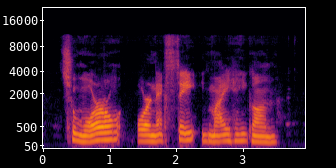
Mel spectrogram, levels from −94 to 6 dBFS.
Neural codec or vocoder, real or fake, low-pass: vocoder, 44.1 kHz, 128 mel bands, Pupu-Vocoder; fake; 10.8 kHz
